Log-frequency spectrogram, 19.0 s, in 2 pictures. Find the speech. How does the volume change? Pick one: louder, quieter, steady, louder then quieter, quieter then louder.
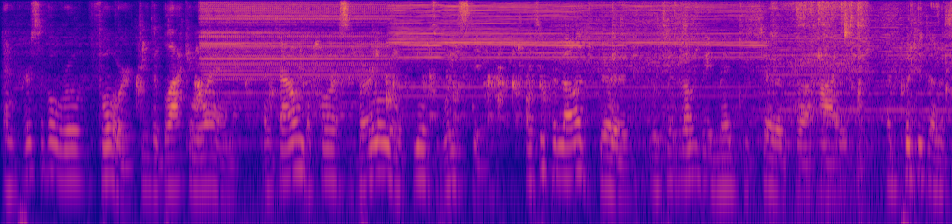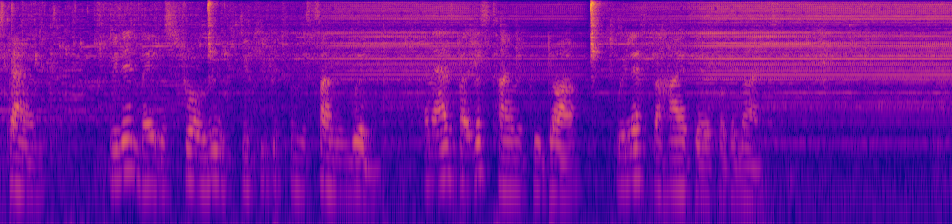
steady.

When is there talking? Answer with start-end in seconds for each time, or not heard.
0.0-17.3.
